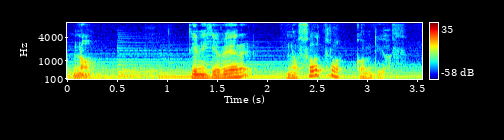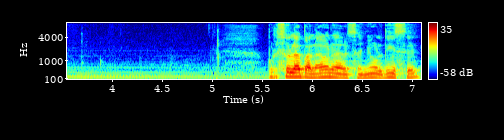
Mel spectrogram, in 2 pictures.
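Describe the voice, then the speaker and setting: A preacher giving an earnest sermon, often tagging phrases with a questioning "right?" and stretching key words with sudden loud emphasis. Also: medium pitch. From Chile. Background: faint guitar music.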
